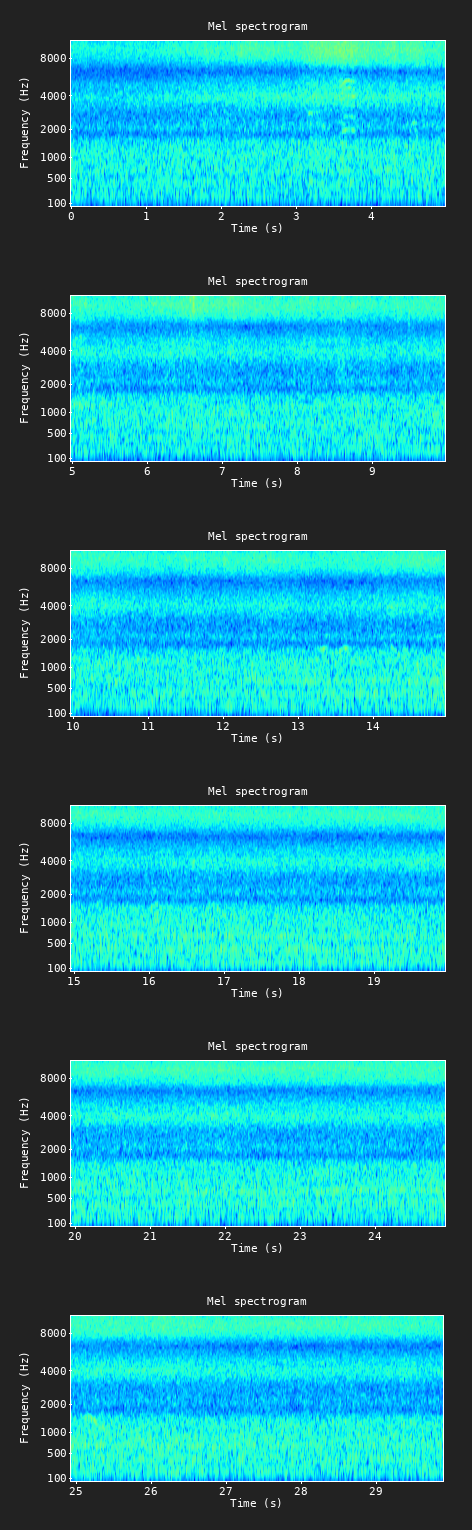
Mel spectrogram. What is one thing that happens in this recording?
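Waves crash and roar steadily on the shore outdoors.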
